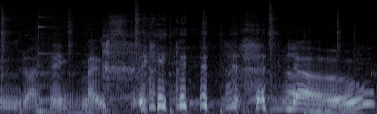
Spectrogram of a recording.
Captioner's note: both laughing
